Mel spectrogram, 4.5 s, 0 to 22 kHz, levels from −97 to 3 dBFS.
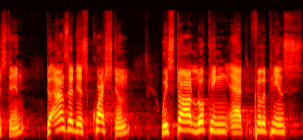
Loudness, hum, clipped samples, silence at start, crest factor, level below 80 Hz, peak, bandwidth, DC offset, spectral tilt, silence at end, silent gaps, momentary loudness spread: -28 LUFS; none; under 0.1%; 0 s; 18 dB; -66 dBFS; -10 dBFS; 16.5 kHz; under 0.1%; -4 dB/octave; 0.05 s; none; 10 LU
